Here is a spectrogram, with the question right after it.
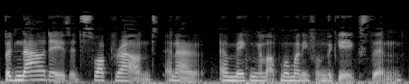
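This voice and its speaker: A woman's voice: fairly low pitch, very animated, fairly quick, gravelly, a little hiss or hum, rough recording. A South African woman in her twenties talking casually and informally as an interview guest. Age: 20s. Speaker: singer-songwriter guest.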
